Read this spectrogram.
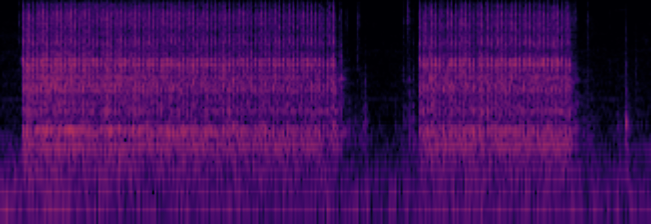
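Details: Toro TimeCutter mower with a bad starter: two bursts of harsh, rapid high-pitched whirring and grinding as the key is turned, engine never catches.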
